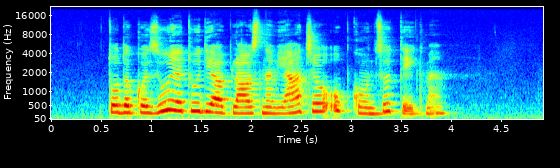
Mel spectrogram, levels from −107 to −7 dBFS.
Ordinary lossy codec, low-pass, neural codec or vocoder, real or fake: none; 19.8 kHz; none; real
